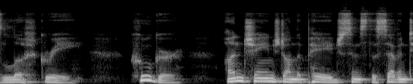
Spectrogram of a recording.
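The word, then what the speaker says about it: Legaré: Legares, spelled precisely as the original French, is pronounced in Charleston to this day as Luch Gree.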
